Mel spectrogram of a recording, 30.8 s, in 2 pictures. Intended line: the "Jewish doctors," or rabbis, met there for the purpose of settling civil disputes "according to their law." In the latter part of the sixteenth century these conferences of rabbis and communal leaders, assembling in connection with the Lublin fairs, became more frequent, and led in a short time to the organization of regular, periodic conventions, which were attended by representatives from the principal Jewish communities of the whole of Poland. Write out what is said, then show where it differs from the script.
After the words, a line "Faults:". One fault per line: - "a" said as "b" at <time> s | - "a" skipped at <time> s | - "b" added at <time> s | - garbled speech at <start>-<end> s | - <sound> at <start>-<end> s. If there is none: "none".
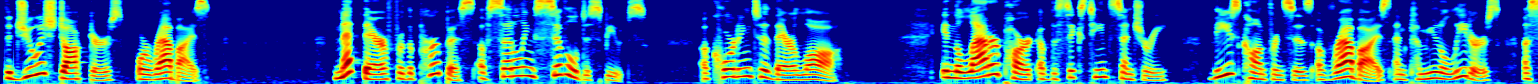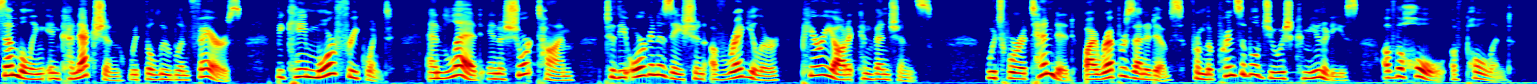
the "Jewish doctors," or rabbis, met there for the purpose of settling civil disputes "according to their law." In the latter part of the sixteenth century these conferences of rabbis and communal leaders, assembling in connection with the Lublin fairs, became more frequent, and led in a short time to the organization of regular, periodic conventions, which were attended by representatives from the principal Jewish communities of the whole of Poland.
Faults:
none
